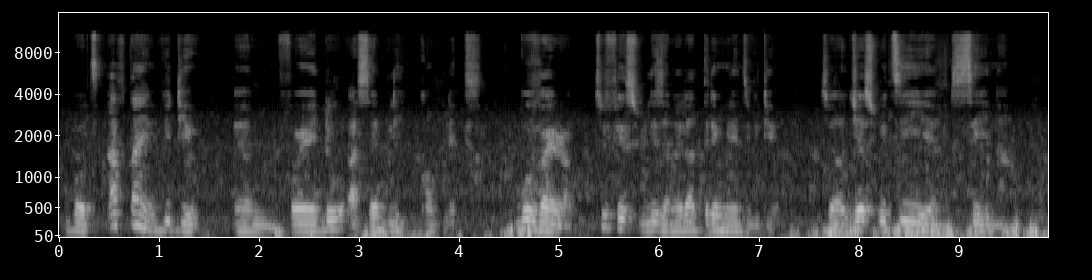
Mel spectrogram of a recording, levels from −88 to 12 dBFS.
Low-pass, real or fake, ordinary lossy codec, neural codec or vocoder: 10.8 kHz; real; none; none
